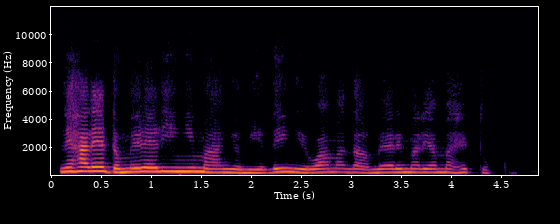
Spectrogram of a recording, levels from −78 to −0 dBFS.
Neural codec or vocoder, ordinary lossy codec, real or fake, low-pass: codec, 24 kHz, 0.5 kbps, DualCodec; Opus, 32 kbps; fake; 10.8 kHz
